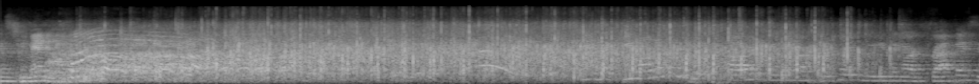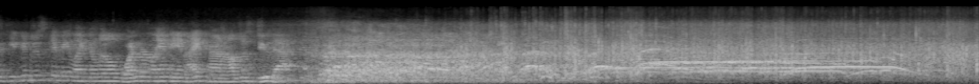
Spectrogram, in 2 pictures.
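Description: A crowd of young people cheers and whoops.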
